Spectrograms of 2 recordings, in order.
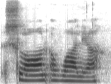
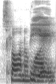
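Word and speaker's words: Slán abhaile: So the next one is Slán Awalia. Slán Awalia. Slán Awalia, yeah. Awalia? I think so because these two letters are making me think it's a V sound. Slán Awalia.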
